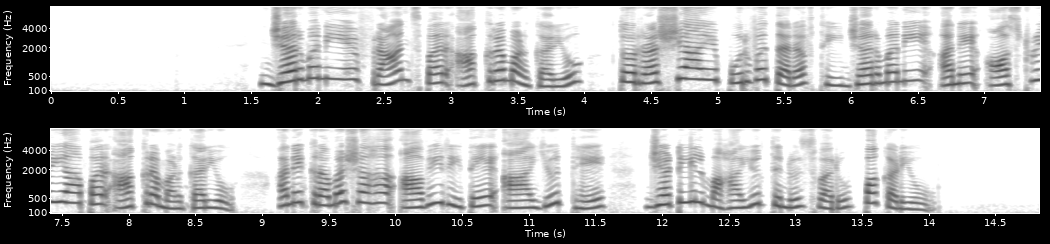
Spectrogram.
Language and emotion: Gujarati, neutral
